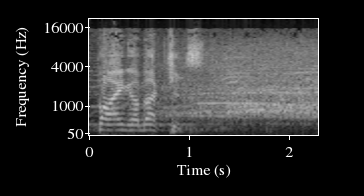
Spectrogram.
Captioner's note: cheering and applause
